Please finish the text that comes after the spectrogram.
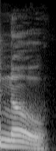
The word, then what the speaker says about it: know: Se eu falar, por exemplo, essa palavra, esse verbo aqui, to know, to know. Vou botar aqui, ó, pra você ver. To know. Verbo saber, conhecer. Você vê que o K é mudo, né?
